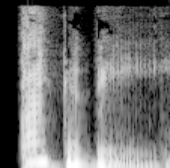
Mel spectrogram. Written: akebi

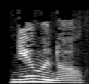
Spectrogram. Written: pneumono

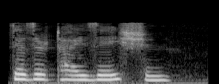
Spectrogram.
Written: desertization

